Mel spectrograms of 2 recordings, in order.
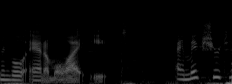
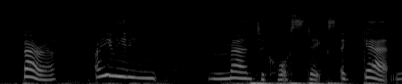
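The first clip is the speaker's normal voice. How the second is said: put-on British accent, higher pitch; 5 semitones higher than usual. Voicing a character questioning another about her meal, in a British accent. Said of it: "it may be time for another British accent".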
